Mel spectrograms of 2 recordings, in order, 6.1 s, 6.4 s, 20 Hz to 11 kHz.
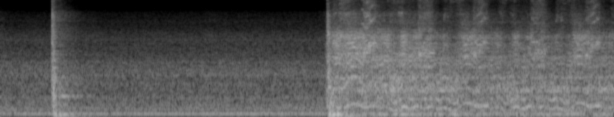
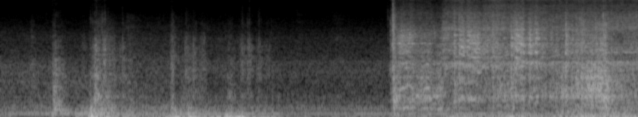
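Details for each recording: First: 1958 Chevrolet Bel Air off the road since 1993, coil powered, cranking: a click, then the starter turns the engine steadily but it never fires; no spark because the ignition points are stuck closed, need sanding. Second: 1958 Chevrolet Bel Air, last on the road in 1993, catching on its first start in about 30 years, running off a gas-filled carb bowl: smooth, quiet run, no tick or knock, barely any smoke. Normal running.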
